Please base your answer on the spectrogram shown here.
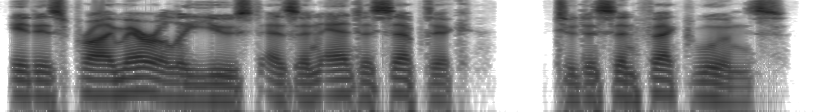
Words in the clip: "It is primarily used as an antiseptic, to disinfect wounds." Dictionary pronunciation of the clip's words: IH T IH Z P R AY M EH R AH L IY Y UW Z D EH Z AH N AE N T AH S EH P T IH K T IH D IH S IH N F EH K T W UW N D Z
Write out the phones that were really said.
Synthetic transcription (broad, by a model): IH T IH Z P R AY M EH R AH L IY Y UW Z D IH Z AH N AE N T AH S EH P T IH K T IH D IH S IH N F EH K T W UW N D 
